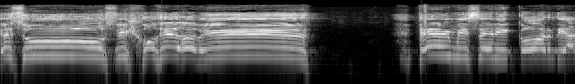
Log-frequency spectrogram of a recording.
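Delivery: mock, very high-pitched, very slow, loud crying out. Retelling Bartimeo crying out to Jesus: Bartimeo shouting for mercy. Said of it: "Y gritaba, y gritaba".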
